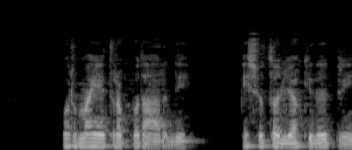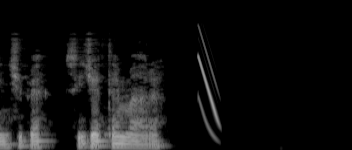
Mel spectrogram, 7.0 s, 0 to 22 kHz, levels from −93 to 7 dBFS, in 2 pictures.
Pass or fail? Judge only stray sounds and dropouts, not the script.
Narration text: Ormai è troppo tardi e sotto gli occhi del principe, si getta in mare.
fail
